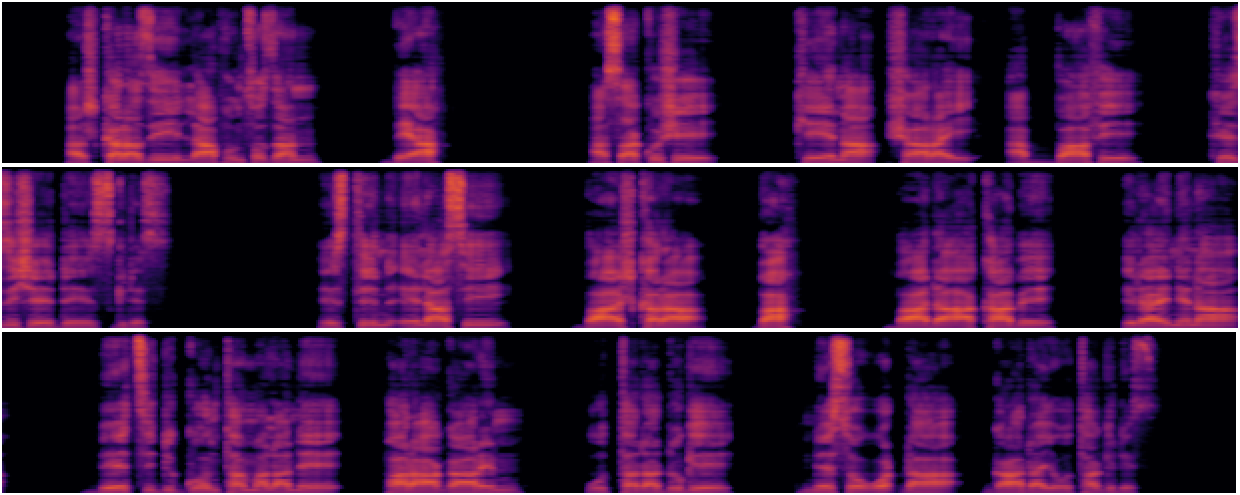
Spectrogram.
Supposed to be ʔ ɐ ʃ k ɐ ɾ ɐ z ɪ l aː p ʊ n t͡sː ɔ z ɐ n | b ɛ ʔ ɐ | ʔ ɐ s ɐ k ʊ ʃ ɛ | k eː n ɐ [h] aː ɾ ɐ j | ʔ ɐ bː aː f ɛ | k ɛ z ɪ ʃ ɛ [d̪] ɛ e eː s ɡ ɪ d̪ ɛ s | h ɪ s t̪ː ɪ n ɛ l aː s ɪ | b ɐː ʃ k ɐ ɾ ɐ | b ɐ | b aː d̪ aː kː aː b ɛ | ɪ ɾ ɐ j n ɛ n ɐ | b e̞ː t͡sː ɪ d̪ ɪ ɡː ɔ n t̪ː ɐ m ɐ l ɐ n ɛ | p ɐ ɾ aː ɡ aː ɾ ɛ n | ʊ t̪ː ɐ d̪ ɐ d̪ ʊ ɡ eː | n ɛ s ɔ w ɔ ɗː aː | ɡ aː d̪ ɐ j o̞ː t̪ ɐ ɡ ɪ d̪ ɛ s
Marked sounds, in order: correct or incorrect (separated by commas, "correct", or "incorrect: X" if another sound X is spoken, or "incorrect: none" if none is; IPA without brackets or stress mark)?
incorrect: ʃ, correct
